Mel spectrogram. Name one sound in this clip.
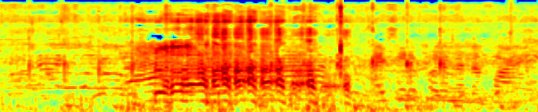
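A young woman laughs and cheers excitedly close by.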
